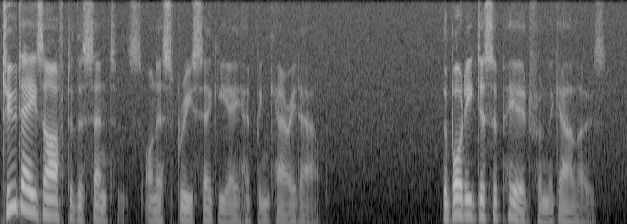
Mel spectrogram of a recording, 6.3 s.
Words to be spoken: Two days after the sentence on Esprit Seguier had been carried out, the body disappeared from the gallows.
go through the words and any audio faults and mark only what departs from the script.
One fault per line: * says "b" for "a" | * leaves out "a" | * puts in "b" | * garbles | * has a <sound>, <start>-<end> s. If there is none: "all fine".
all fine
